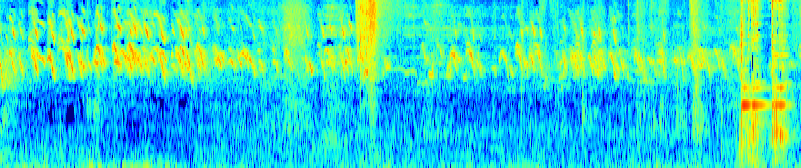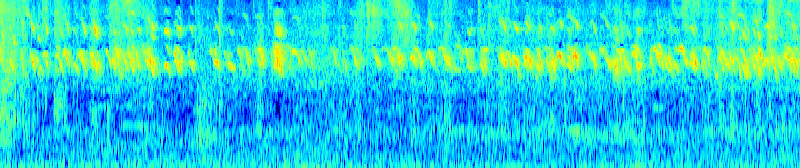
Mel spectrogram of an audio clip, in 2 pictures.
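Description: A flock of barred Plymouth Rock chicks peeping constantly in quick, high calls. About halfway through there is a brief loud clank.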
